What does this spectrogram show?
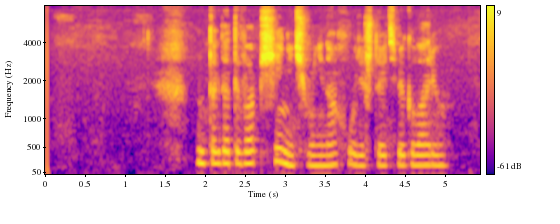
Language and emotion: Russian, neutral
